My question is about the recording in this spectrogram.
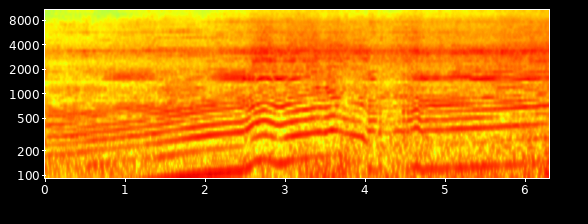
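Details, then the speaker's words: Rebuilt Honda LS125 two-stroke on a ride: revs climb cleanly, then the note wavers and falters through the mid-range, while low and high rpm are fine. Carburation and gear ratio are suspected. "So I don't know if you can hear in the video, but when I open the throttle, so the low RPM or low speed it's okay, high speed is okay as well, but there is a problem the mid-range."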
